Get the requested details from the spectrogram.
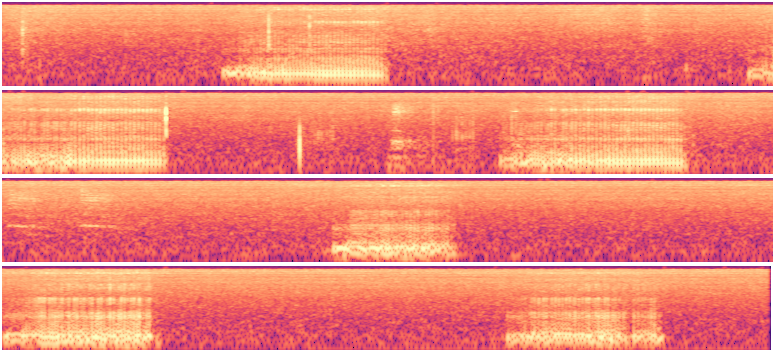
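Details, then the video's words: A pet Shih Tzu dog snoring indoors in a quiet room: long rasping breaths roughly every two to three seconds, six snores with silent gaps between them. "Shih Tzu snoring"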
